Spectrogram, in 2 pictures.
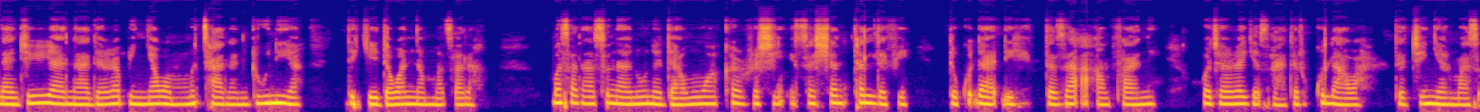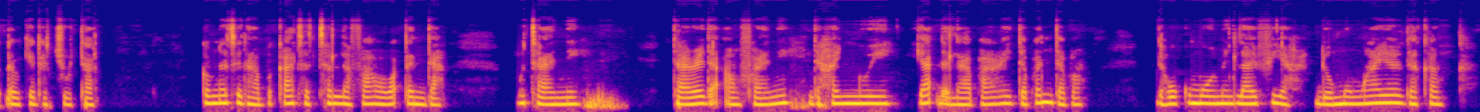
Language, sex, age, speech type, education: Hausa, female, 46-60, spontaneous, secondary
